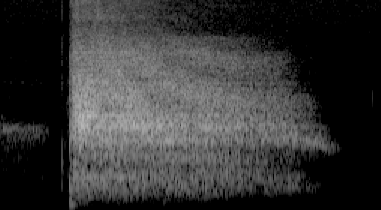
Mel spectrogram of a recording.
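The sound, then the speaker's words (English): As part of a breathing exercise, a person blows out one long, forceful breath through the mouth, imitating a whale spouting from its blowhole; the breathy rush starts abruptly, lasts nearly two seconds, then tapers off. “Like we are whales blowing out.”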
